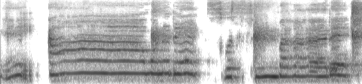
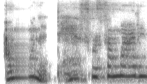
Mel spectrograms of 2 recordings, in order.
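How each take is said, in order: First: High, drawn-out sung line; sung, belt the song slowly, high-pitched; singing. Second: Said in the usual way. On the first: Retold or imitated. Reminding the host of [name]'s songs, singing high.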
